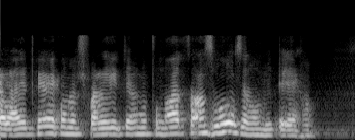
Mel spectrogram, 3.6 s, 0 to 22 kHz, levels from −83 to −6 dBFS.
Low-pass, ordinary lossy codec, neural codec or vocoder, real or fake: none; none; codec, 16 kHz, 1 kbps, FreqCodec, smaller model; fake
